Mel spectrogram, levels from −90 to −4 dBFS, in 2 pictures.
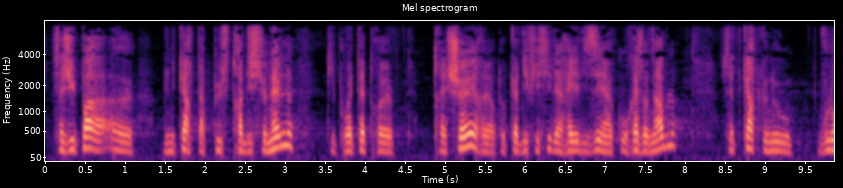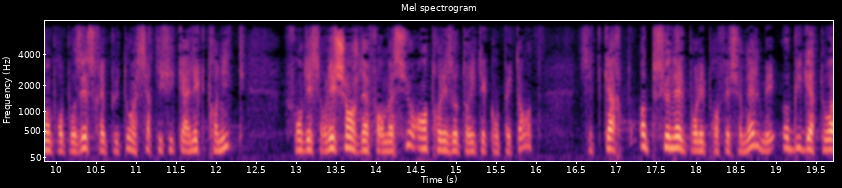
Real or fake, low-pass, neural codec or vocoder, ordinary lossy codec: real; 7.2 kHz; none; none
